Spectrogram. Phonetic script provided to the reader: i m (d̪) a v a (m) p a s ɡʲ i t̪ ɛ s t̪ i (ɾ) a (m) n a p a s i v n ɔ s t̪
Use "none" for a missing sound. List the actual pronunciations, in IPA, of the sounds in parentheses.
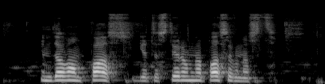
d̪, m, ɾ, m

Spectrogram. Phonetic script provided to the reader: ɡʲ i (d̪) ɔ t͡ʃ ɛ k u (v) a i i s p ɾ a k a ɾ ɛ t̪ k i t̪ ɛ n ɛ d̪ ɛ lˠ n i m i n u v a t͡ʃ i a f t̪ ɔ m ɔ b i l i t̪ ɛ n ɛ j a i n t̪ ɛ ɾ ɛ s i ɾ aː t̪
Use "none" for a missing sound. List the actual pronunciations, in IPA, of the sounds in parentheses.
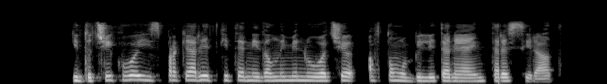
d̪, v

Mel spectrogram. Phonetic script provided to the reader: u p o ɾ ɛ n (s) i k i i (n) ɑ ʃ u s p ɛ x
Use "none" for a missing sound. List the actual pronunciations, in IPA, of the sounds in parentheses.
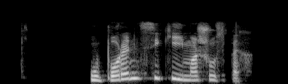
s, m

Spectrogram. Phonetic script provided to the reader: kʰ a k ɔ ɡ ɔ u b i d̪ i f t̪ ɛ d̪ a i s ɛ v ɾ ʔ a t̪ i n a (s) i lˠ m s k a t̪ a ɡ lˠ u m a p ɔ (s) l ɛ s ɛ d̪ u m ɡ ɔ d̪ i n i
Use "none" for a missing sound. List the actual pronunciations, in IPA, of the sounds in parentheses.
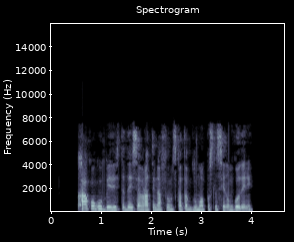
f, s

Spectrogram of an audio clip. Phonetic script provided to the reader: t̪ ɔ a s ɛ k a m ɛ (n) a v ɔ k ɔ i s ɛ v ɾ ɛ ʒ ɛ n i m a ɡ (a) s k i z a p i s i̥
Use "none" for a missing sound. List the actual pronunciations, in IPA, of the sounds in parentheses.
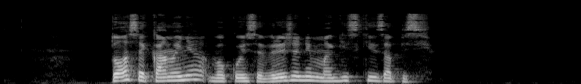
ɲ, i

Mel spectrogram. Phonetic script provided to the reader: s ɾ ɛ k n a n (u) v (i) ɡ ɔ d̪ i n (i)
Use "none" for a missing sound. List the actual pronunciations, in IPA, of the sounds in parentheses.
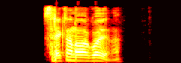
ɔ, a, a

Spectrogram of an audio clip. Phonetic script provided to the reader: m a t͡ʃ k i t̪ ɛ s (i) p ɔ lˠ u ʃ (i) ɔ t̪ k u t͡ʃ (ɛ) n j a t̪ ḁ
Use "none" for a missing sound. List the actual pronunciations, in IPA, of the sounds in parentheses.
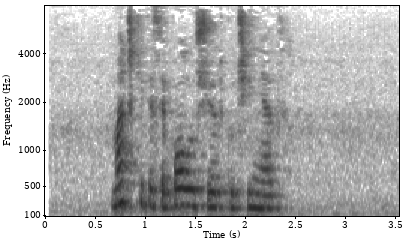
ɛ, i, i

